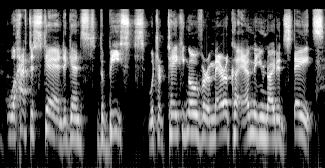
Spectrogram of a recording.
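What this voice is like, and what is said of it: Imitates another person's voice. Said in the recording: “the signature Chris Pratt catchphrase ... crisp rat impression”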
